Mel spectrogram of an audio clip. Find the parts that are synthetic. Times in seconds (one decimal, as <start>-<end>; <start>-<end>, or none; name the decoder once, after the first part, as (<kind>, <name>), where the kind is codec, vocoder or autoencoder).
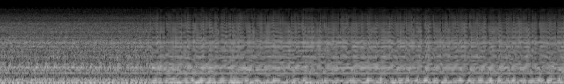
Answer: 1.5-5.6 (vocoder, BigVGAN v2)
